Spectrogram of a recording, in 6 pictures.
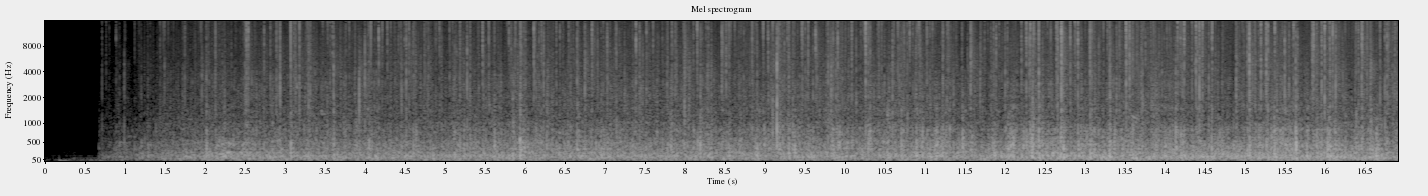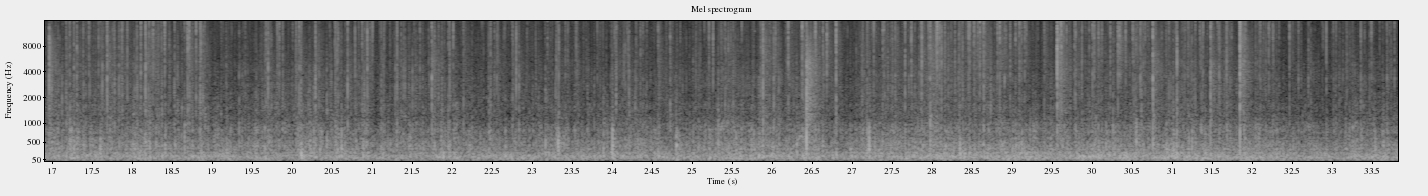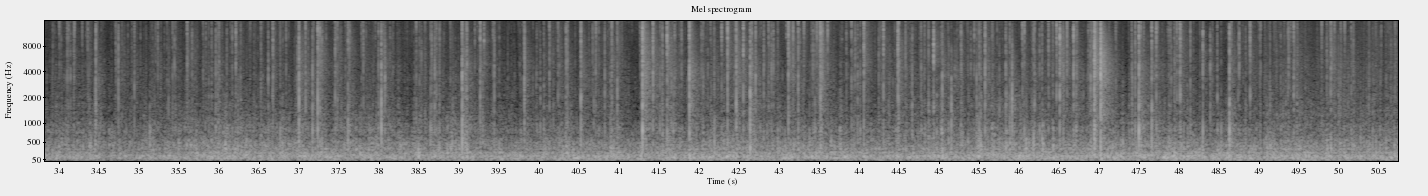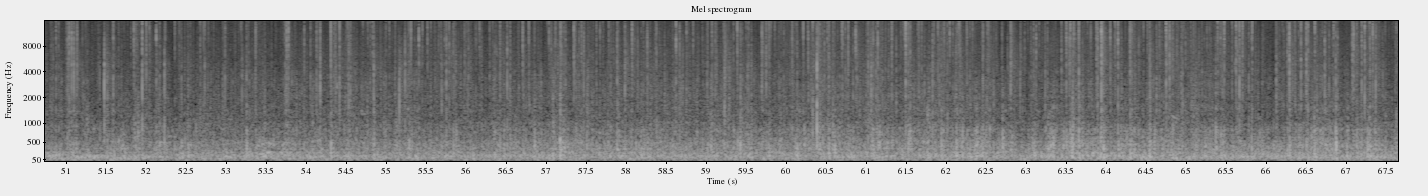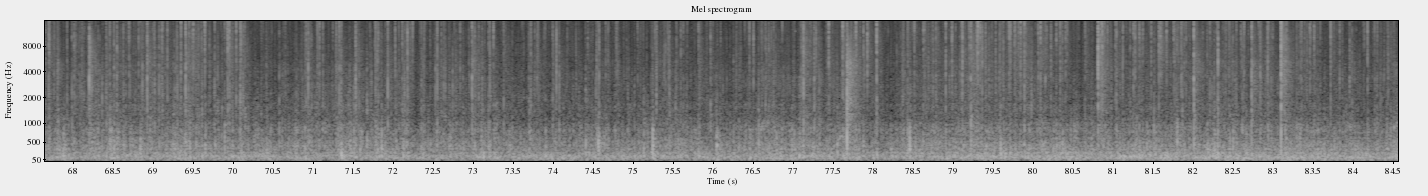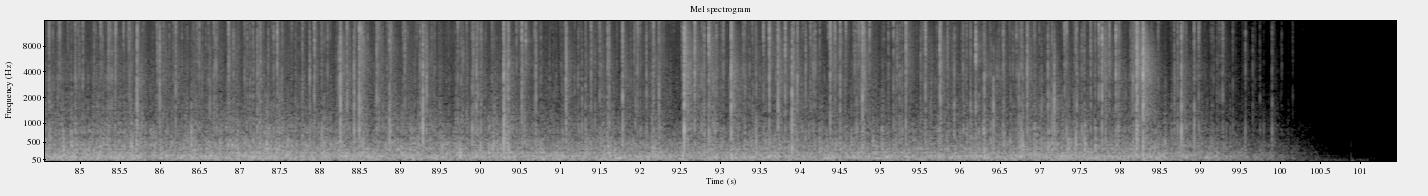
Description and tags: Nuotio luolan suulla / Campfire at the mouth of a cave, burning, flames crackle, some echo of the cave
Nuotio palaa, tulen ritinää ja rätinää. Hieman luolan kaikua.
Paikka/Place: Suomi / Finland / Ahvenanmaa, Askö
Aika/Date: 19.05.1988
Luola, Finnish-Broadcasting-Company, Field-Recording, Tuli, Cave, Tulitikku, Crackle, Nuotio, Cracking, Hum, Suomi, Soundfx, Liekit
